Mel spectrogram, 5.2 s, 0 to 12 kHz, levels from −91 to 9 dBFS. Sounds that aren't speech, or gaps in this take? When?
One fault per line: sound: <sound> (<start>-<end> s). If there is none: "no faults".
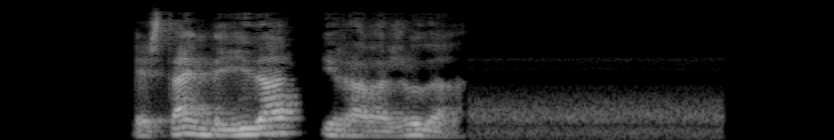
no faults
